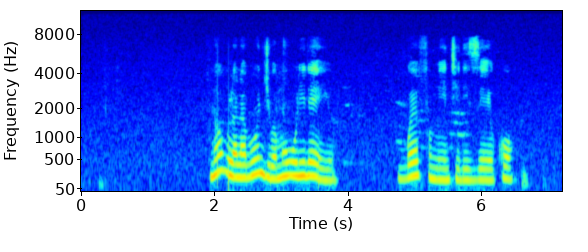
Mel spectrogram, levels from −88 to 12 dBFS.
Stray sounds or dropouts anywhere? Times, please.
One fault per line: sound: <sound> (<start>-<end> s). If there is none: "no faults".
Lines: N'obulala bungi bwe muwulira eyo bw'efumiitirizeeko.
no faults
